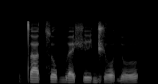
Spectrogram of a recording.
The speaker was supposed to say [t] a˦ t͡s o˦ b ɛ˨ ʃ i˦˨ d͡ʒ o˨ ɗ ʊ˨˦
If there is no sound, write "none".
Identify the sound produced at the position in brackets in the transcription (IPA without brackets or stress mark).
t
